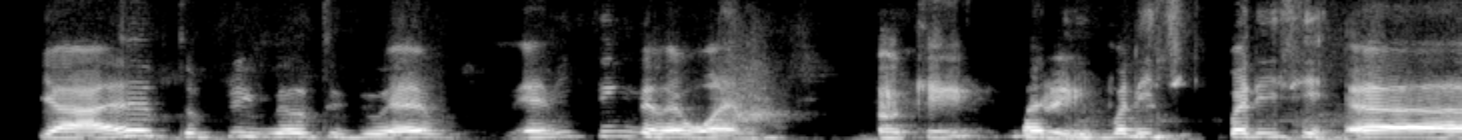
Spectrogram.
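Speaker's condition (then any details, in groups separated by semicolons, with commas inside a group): Cerebral palsy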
